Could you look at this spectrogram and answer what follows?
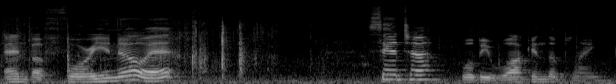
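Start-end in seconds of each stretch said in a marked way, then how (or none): none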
